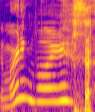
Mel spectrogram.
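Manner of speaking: giddy, very high-pitched, loud, shrill. Telling a story, she quotes herself walking in on the boys, retelling a giddy greeting. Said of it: "And I'm just like all giddy".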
